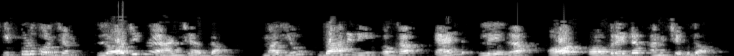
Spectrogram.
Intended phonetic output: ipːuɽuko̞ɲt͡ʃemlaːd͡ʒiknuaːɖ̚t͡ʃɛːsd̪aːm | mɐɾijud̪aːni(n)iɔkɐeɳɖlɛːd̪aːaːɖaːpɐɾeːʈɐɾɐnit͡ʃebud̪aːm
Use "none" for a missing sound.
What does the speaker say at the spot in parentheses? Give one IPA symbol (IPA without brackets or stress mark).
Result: n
